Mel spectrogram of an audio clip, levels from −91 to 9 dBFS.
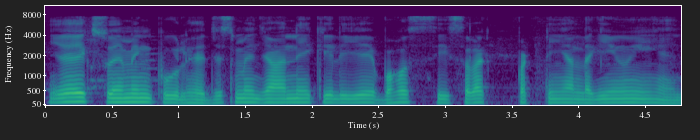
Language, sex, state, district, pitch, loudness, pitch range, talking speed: Hindi, male, Uttar Pradesh, Varanasi, 120 Hz, -31 LUFS, 115-125 Hz, 200 wpm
